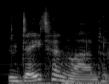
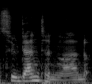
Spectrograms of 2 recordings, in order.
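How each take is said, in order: First: There is no n sound before the t. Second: An extra n sound comes before the t. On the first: The speaker calls it right. "Sudetenland, not Sudentenland" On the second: The speaker calls it wrong. "not Sudentenland"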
